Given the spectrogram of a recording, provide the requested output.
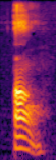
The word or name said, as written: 'ang'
